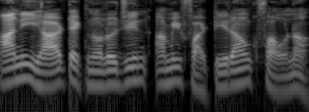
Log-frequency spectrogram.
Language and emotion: Goan Konkani, neutral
